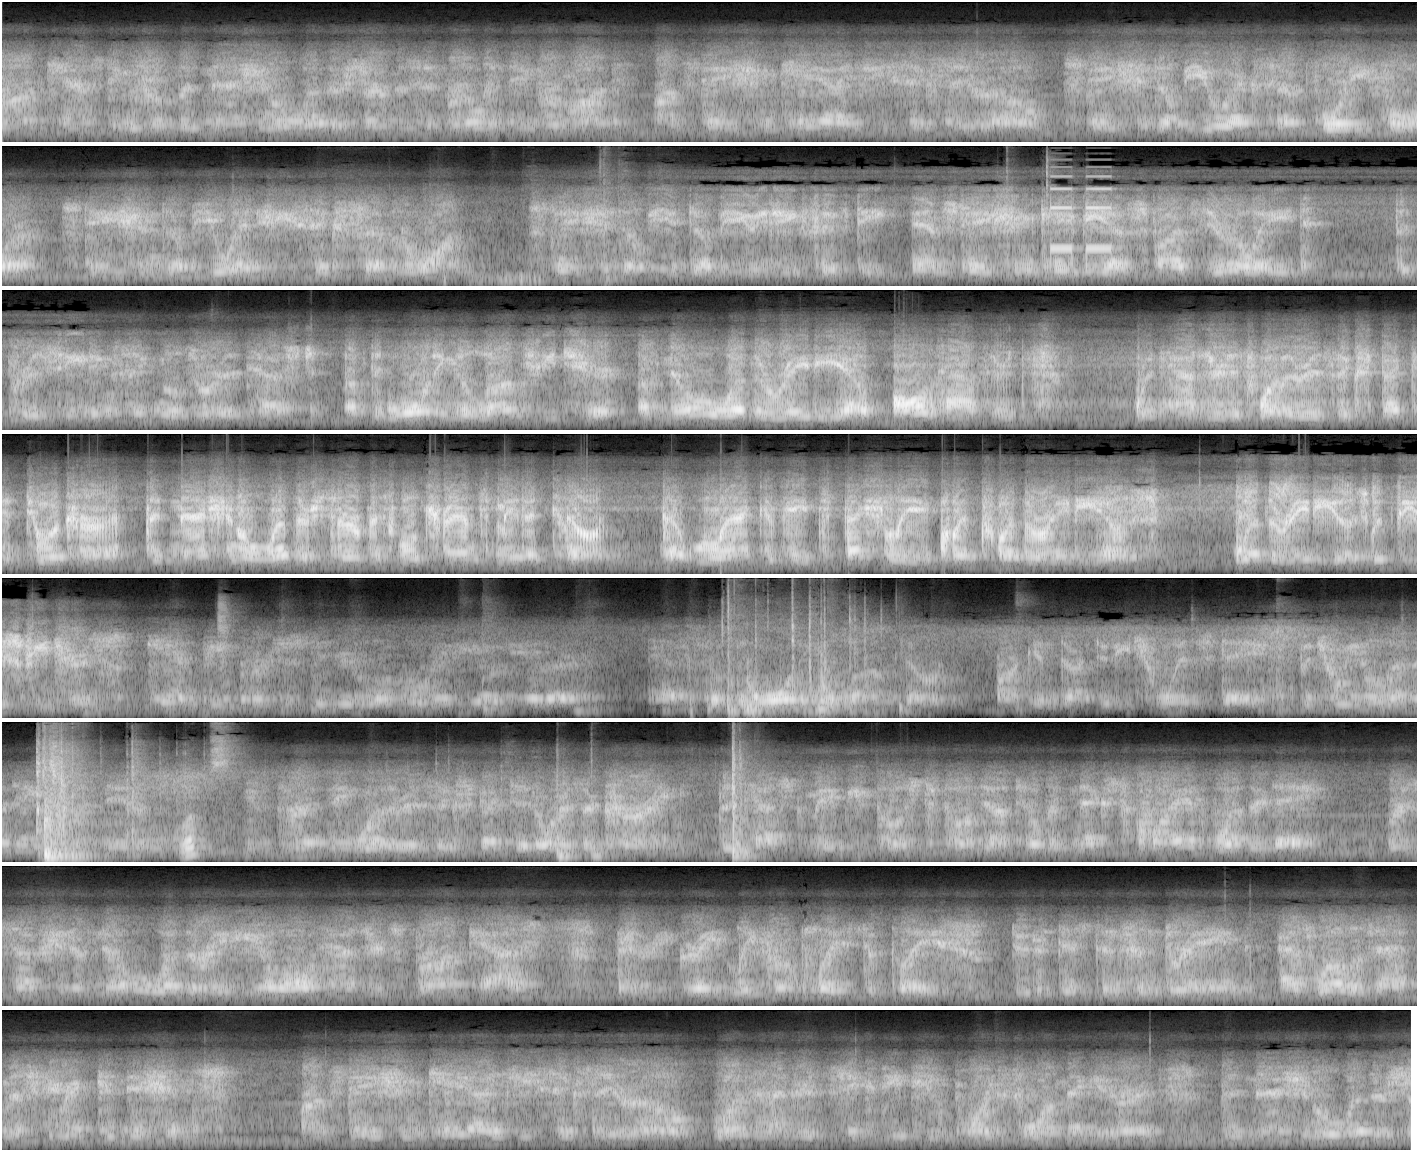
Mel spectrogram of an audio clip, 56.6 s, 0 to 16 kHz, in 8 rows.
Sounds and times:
Radio: 0.0s - 56.5s
Speech: 0.0s - 56.5s.

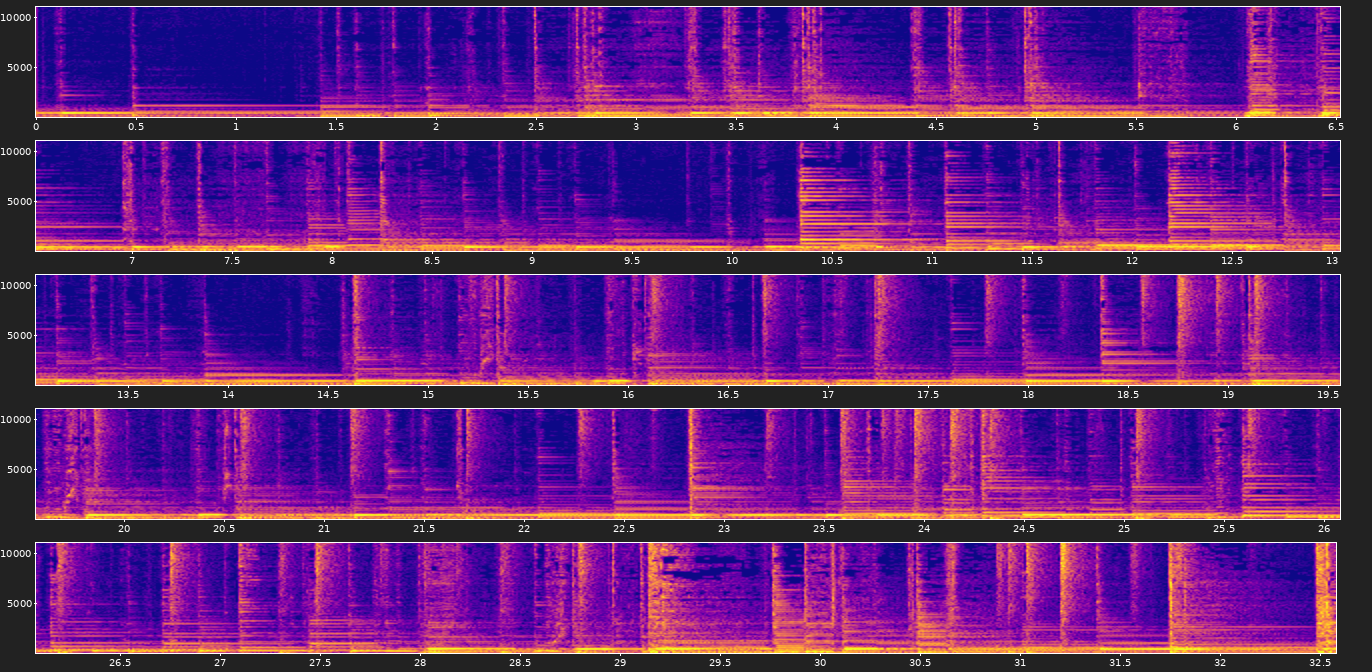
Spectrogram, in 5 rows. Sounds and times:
Acoustic guitar: 0.0s - 32.5s
Flamenco: 0.0s - 32.5s.

